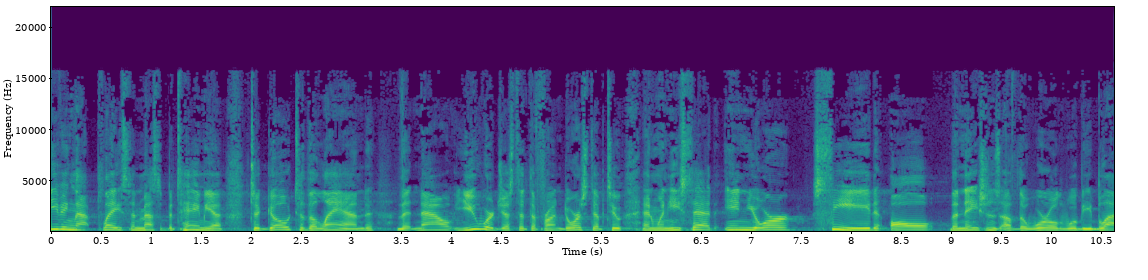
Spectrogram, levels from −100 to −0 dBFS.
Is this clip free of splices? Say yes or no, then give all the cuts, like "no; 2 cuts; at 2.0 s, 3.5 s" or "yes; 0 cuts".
no; 1 cut; at 7.5 s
